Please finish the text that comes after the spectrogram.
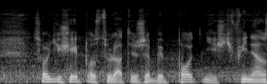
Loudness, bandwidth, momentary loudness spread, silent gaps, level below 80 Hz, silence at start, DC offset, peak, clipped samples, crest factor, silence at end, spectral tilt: -21 LUFS; 14.5 kHz; 5 LU; none; -50 dBFS; 0 s; under 0.1%; -4 dBFS; under 0.1%; 16 dB; 0 s; -6.5 dB/octave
